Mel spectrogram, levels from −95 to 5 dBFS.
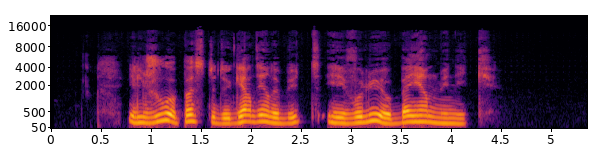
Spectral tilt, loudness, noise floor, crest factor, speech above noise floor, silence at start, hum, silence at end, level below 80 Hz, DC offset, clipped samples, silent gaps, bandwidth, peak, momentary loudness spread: -7.5 dB/octave; -17 LUFS; -76 dBFS; 16 dB; 59 dB; 0.8 s; none; 1 s; -56 dBFS; under 0.1%; under 0.1%; none; 13.5 kHz; -2 dBFS; 13 LU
